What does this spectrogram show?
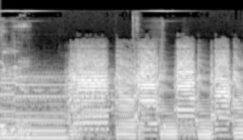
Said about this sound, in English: Using this Variax guitar, I can do I can transpose the entire guitar down a whole step, a half step, a whole step.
